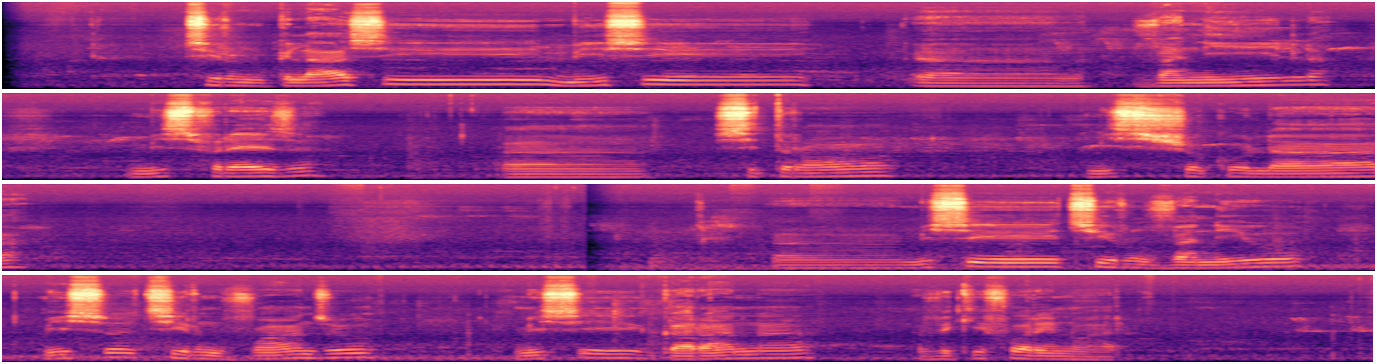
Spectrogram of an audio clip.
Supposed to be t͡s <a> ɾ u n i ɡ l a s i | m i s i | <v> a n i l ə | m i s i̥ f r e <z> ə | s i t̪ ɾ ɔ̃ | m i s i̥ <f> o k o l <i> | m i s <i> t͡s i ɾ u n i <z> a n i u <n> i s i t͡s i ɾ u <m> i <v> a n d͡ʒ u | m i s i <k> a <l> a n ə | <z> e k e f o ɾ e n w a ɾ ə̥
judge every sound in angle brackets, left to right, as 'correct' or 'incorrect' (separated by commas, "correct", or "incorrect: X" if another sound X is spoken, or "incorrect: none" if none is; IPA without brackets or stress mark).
incorrect: i, correct, correct, incorrect: ʃ, incorrect: a, correct, incorrect: v, incorrect: m, incorrect: n, correct, incorrect: ɡ, incorrect: ɾ, incorrect: v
